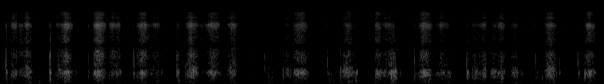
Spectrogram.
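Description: A green-ink pen tip scratches across a white lined paper notebook page while writing, making a series of short, bright, hissy scratching strokes separated by brief silences. The sound is quiet and mostly high-pitched with almost no low end.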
